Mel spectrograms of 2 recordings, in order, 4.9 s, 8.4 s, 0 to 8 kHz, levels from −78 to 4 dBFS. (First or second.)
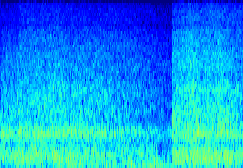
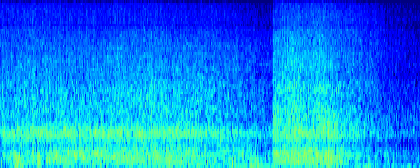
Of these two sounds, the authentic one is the first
